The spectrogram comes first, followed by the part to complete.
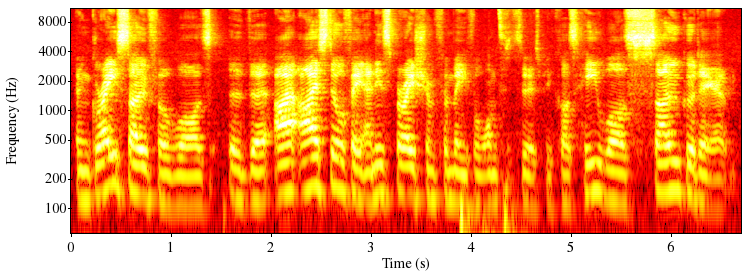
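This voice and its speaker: A man's voice: mid-range voice, moderate pace, fairly bright tone, poor audio. A man hosting a casual live-streamed chat show, asking rambling questions full of fillers and restarts. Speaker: talk show host.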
